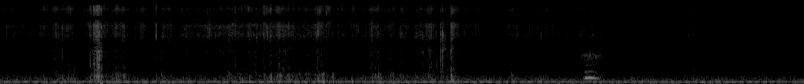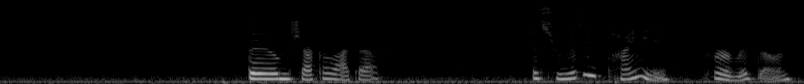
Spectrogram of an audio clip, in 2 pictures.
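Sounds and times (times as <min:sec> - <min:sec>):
packaging wrap crinkling and tearing: 0:00.0 - 0:07.8, 0:12.9 - 0:16.0.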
